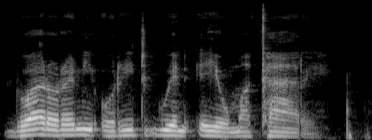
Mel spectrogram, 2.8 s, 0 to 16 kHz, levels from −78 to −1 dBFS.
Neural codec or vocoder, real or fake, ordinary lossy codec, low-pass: vocoder, 44.1 kHz, 128 mel bands every 256 samples, BigVGAN v2; fake; AAC, 64 kbps; 14.4 kHz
